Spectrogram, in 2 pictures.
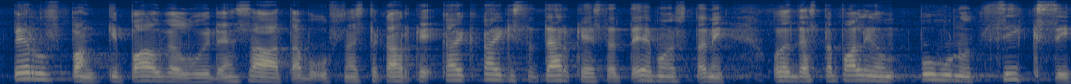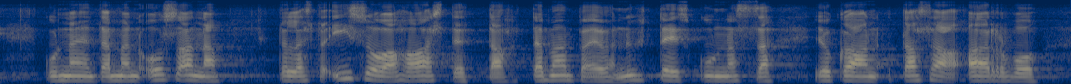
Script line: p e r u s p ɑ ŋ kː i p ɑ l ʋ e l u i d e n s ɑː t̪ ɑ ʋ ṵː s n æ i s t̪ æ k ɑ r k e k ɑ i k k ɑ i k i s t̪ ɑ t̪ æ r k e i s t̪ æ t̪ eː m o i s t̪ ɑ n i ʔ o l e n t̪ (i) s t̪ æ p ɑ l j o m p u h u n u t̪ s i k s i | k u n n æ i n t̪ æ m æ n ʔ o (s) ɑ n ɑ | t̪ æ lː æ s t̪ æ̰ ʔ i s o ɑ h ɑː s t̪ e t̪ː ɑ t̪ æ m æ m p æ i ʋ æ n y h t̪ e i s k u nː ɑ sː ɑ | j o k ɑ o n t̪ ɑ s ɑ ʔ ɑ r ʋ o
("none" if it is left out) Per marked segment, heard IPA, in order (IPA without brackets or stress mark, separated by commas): æ, s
